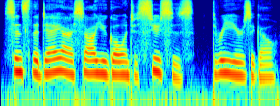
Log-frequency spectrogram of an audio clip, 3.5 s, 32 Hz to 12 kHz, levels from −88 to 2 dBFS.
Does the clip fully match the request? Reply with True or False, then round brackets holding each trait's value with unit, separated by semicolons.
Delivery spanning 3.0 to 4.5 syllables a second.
False (5.0 syllables/s)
